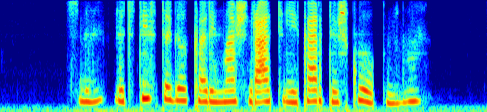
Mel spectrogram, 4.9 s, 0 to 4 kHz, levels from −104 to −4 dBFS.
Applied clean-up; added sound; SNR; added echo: neural diffusion model UNIVERSE++.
